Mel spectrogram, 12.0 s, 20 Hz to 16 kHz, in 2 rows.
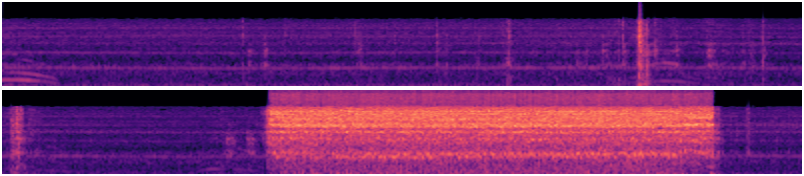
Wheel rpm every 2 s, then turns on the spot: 0, 0, 0, 10, 180, 120.
none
